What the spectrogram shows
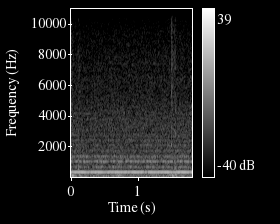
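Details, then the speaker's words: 2013 Dodge Dart, FPT C635 dual dry clutch transmission, abandoned car with no history: steady piercing high-pitched shriek over a low rumble when trying to engage gear; "gear not available", transmission judged bad. "Let's see if it goes into gear. Oh, I'm going to say the transmission is bad."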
